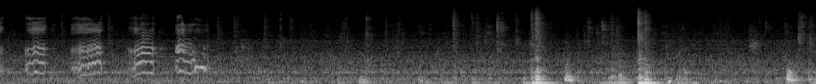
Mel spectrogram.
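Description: A French Bulldog puppy gives a few high, wavering whimpers, followed by soft thumps and rustling.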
